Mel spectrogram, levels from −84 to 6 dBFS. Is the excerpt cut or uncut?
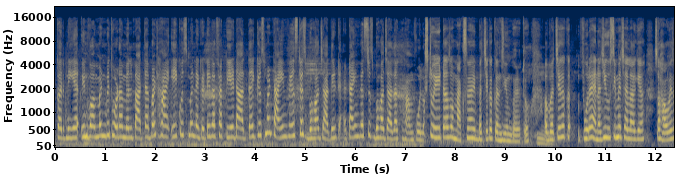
cut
